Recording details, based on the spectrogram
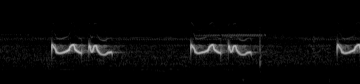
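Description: A nightjar gives clear, wavering whistles in quick pairs, each note bending up and down, repeated about every one and a half seconds over a faint steady hum.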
